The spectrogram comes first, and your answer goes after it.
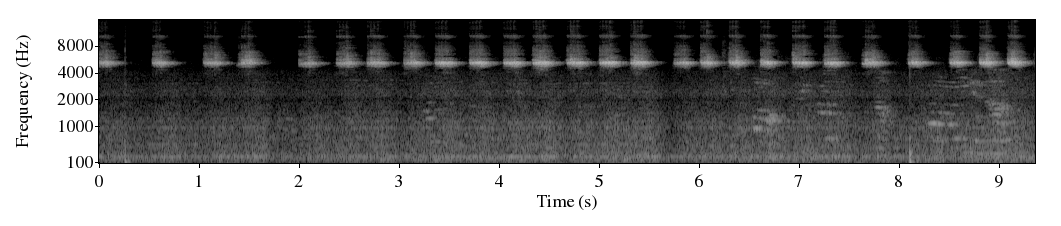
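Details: Two-spotted cricket, a freshly moulted adult and very loud, chirping steadily. Short, ringing, high-pitched pulses follow one another about three per second with few gaps. A faint low room hum sits beneath.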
